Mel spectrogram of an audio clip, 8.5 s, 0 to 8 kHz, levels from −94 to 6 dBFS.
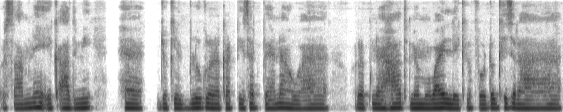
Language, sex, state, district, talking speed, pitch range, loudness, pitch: Hindi, male, Jharkhand, Palamu, 170 wpm, 110-120 Hz, -18 LUFS, 115 Hz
